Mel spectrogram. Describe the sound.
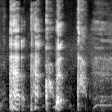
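Coughing and throat clearing from one person: a few short, harsh coughs in quick succession, then a brief low, voiced throat-clearing rumble to finish.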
